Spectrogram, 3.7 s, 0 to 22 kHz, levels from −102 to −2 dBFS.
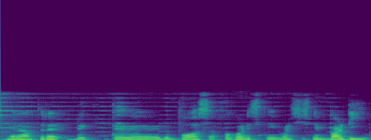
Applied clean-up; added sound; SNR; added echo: classical method WPE with log-MMSE.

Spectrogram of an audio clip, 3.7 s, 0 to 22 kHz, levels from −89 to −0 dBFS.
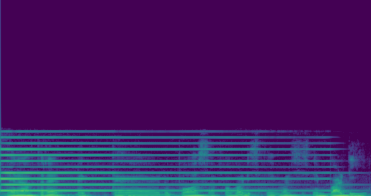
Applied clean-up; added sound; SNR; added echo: none; Bowed string instrument; 0 dB; reverberation time 0.5 s.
